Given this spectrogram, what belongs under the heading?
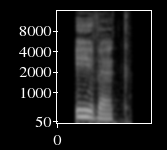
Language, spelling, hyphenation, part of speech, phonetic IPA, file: Hungarian, évek, évek, noun, [ˈeːvɛk], Hu-évek.ogg
- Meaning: nominative plural of év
